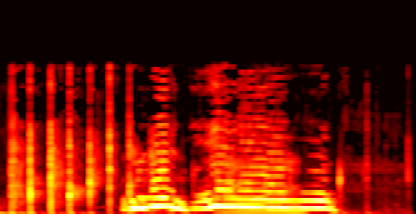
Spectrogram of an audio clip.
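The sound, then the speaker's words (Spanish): Half a dozen sharp claps in a quick rhythm, then a loud, drawn-out vocal whoop that rises and wavers before cutting off. “con el aplauso, los presentes.”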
